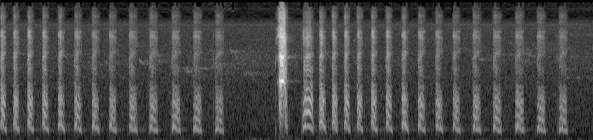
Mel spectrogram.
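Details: Squirrel nasal, squeaky alarm call, a rapid run of chatters about eight per second broken by one sharp click; squirrels give such calls when fighting, in distress or warning others of a predator.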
